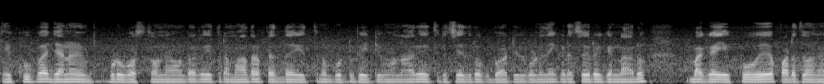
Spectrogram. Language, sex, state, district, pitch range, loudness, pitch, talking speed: Telugu, male, Andhra Pradesh, Anantapur, 110-115 Hz, -17 LUFS, 110 Hz, 175 wpm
